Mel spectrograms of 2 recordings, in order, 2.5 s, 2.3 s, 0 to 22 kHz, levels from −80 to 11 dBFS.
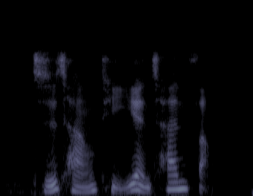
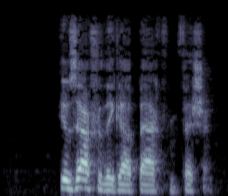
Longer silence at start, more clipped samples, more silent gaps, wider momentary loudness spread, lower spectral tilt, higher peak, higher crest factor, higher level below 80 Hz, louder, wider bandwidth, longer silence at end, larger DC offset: second, 0.35 s vs 0.6 s; neither; neither; second, 8 LU vs 11 LU; about the same, -4 dB/octave vs -4.5 dB/octave; second, -24 dBFS vs -2 dBFS; about the same, 20 dB vs 18 dB; second, -74 dBFS vs -56 dBFS; second, -43 LUFS vs -18 LUFS; second, 8.2 kHz vs 16.5 kHz; first, 0.45 s vs 0.2 s; neither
